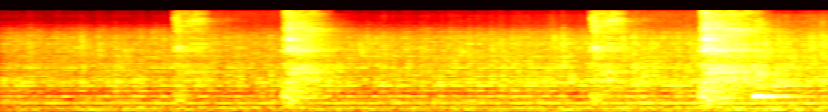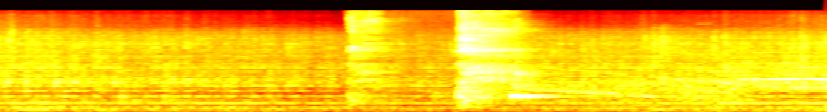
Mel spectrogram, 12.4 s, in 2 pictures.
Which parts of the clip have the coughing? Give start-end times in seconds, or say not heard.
1.3-2.5, 4.4-5.8, 8.8-10.2.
